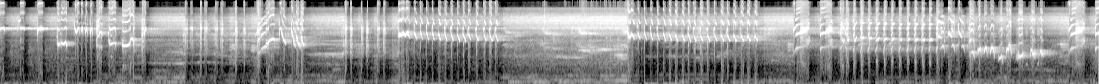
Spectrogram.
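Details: Loud, varied white-rumped shama masteran song: sharp whistles and upslurred notes, rapid rattling series and long high buzzy trills, ending in a chattering run with falling whistles over a faint low hum.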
